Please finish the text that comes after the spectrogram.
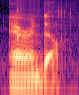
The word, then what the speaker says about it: Arendal: The emphasis is on the first syllable, with air sounding like the word for the atmosphere, followed by a short N sound, and ending with Dell, like in Dell Computer. Arendal.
